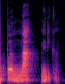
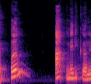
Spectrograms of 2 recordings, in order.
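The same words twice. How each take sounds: First: "panamericano" with the N carried into a NA syllable; wrong linked pronunciation. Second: "pan-americano" with pan cut off before a separate A; correct split pronunciation. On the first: Teacher showing what not to say, "panamericano" linked through the N. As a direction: link it as pa-NA-mericano. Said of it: "e não panamericano". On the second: Teacher giving the pronunciation, "pan-americano" in two separate parts. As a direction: say pan, break, then americano. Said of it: "A pronúncia é pan-americano". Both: Shown as a demonstration.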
